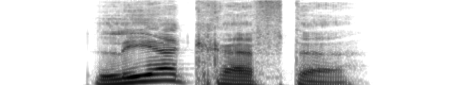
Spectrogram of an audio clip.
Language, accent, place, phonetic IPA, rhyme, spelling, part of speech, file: German, Germany, Berlin, [ˈleːɐ̯ˌkʁɛftə], -eːɐ̯kʁɛftə, Lehrkräfte, noun, De-Lehrkräfte.ogg
- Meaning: nominative/accusative/genitive plural of Lehrkraft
